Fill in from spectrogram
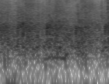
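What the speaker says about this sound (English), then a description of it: "applause for him." Applause from a church congregation, a short burst of many hands clapping in a dense patter, moderately loud and unbroken.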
